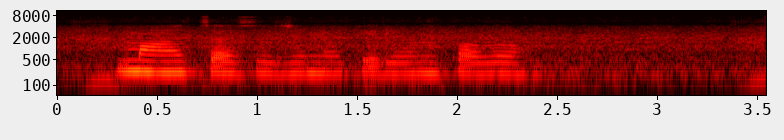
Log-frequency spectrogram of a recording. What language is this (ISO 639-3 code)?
ben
